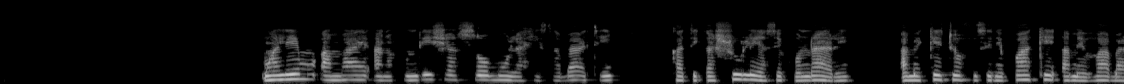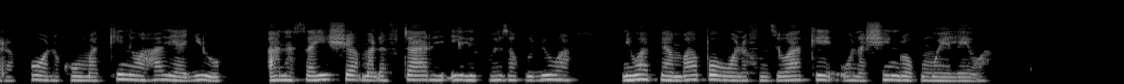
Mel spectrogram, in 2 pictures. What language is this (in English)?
Swahili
